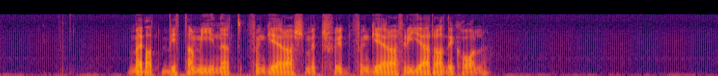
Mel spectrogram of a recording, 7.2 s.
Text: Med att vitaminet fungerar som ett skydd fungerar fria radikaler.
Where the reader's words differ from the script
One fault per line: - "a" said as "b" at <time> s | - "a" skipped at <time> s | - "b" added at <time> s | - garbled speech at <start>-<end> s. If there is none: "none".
none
